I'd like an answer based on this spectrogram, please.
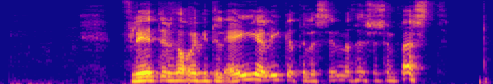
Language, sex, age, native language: Icelandic, male, 30-39, Icelandic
